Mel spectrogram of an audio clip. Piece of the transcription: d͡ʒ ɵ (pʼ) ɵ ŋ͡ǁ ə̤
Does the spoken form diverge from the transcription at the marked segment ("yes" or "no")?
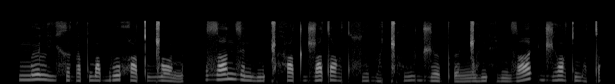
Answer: no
